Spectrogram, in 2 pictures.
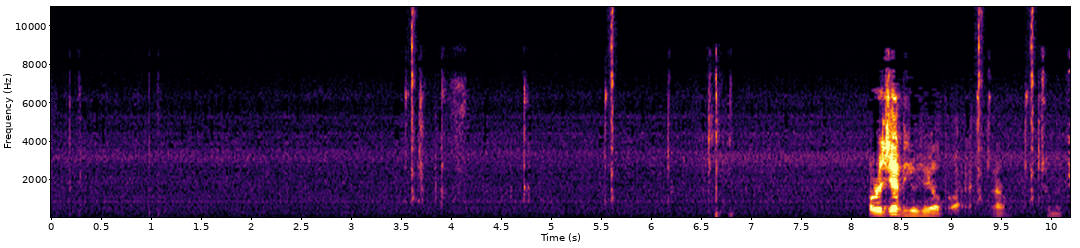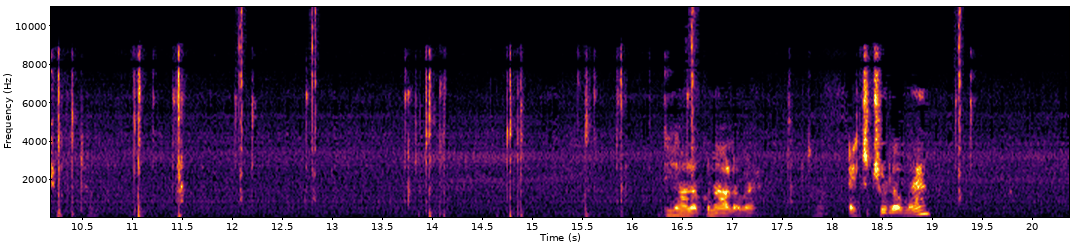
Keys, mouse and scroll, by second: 0.1 f, 0.9 g, 6.6 Tab, 9.2 click, 10.2 Tab, 10.8 middle click, 12.7 click, 16.4 click, 18.2 e.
